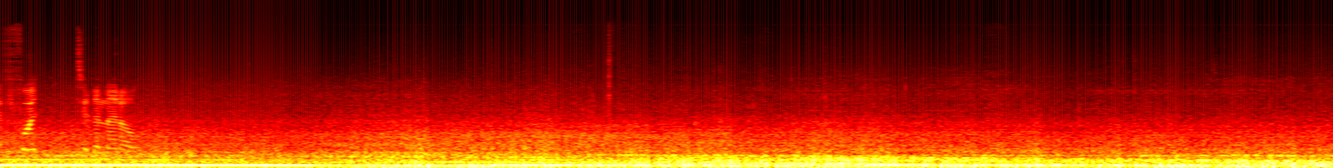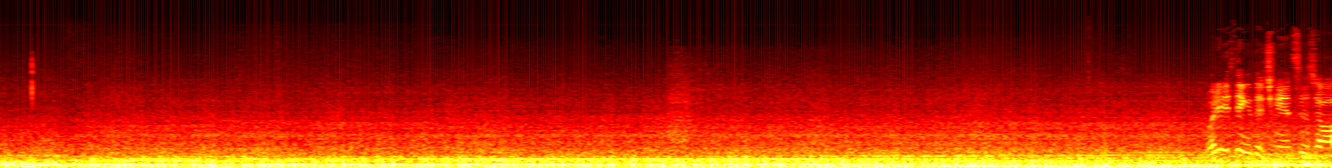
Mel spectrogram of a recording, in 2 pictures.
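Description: A lifted Nissan Frontier's engine drones in a steady low rumble with the accelerator floored, unable to climb past low RPM. It is heard from inside the cab, loud and continuous, with no voice speaking.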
